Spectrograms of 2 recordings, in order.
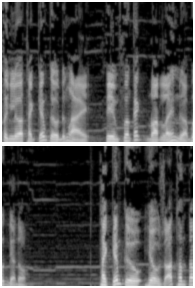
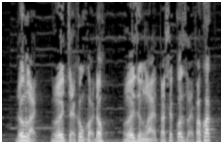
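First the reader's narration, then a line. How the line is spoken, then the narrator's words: Old man shouting while chasing. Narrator (Vietnamese): lão quái nhân áo đỏ bịt mặt vừa quát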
